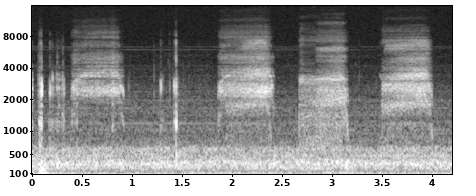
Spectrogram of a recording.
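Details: Wild barn owl nestling at the nest, active during play and wing exercise, giving four harsh, breathy hissing bursts of about half a second each, with a few faint clicks early on and steady low background hum.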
